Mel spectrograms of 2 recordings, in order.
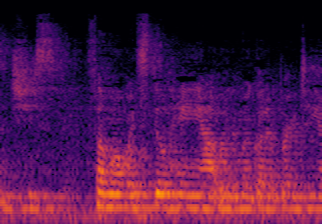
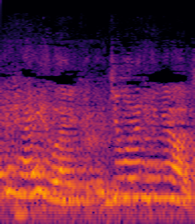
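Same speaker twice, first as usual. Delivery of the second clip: mock eager invite; 9 semitones higher, 6 dB louder than usual.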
